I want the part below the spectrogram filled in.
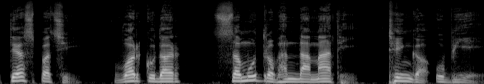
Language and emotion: Nepali, neutral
